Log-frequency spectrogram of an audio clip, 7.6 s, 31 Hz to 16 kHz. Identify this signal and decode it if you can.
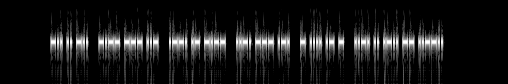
Morse code, heard as a keyed tone, about 50 wpm, 700 Hz. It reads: DID YOU PAY FOR THAT FILM?
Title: Sentences from Top 1000 Words - Review Part 3 - 50wpm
